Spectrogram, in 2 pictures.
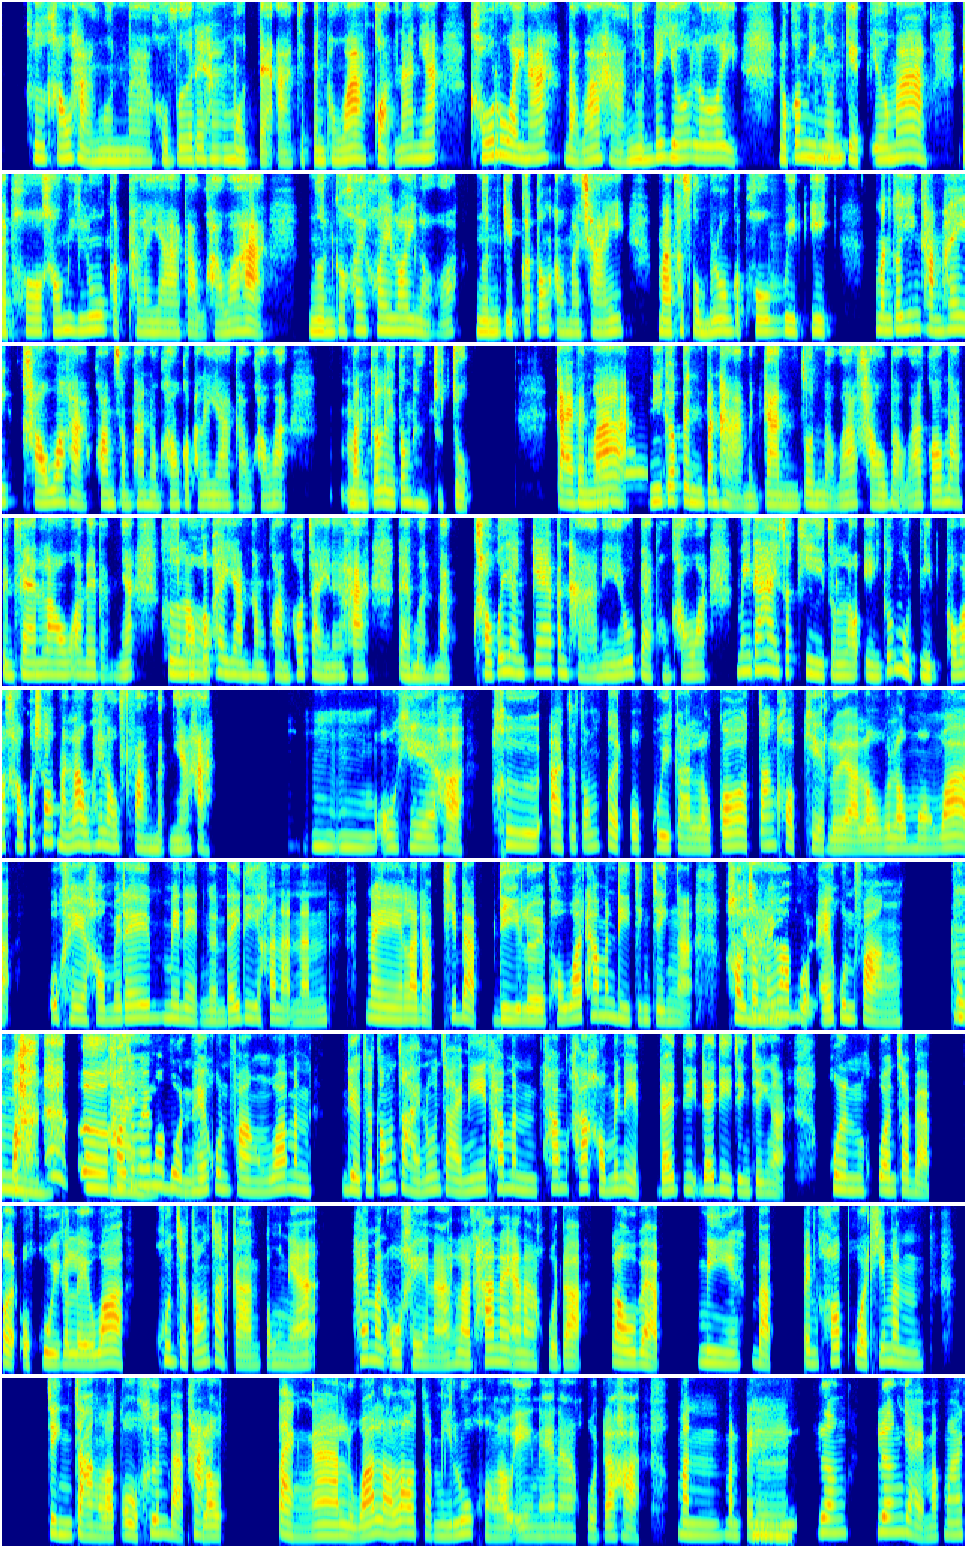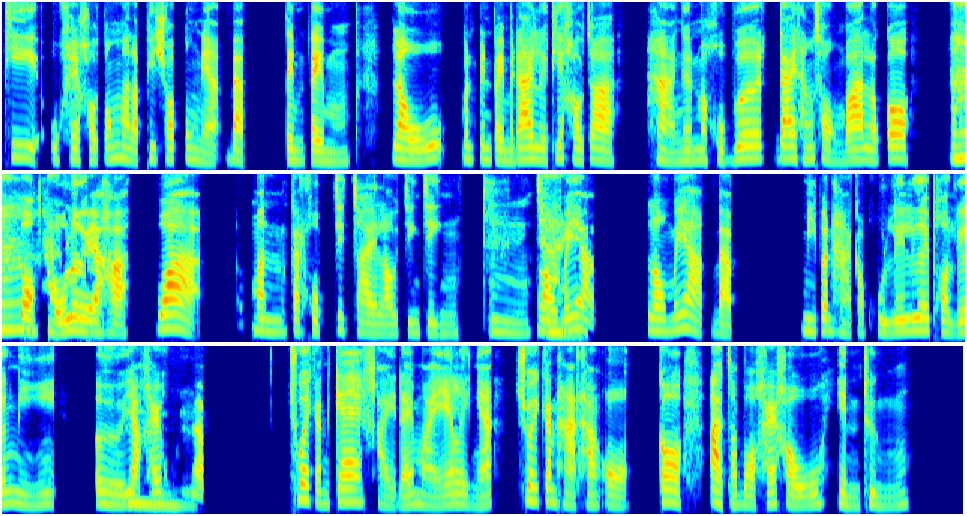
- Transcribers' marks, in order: in English: "คัฟเวอร์"; other background noise; in English: "Manage"; laughing while speaking: "เปล่า ?"; in English: "Manage"; in English: "คัฟเวอร์"
- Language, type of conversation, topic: Thai, advice, คุณควรคุยกับคู่รักอย่างไรเมื่อมีความขัดแย้งเรื่องการใช้จ่าย?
